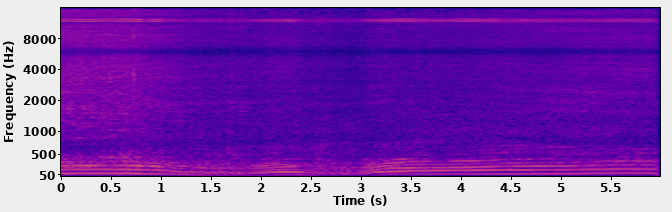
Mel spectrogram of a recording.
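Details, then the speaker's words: Polaris Sportsman 700 EFI ATV after new Carter fuel pump replaced a failing one that caused gulping and starving: engine revs up cleanly, drops back and climbs again evenly, no misses or stumbles; normal acceleration. "so that sounds so much better that sounds so much better yeah smooth"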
